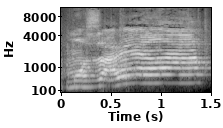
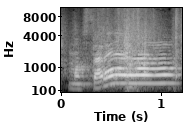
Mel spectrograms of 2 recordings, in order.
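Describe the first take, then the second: First: Even higher and louder, very slow put-on Italian-ish voice; a louder, hammed-up mock Italian chef; funny voice. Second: High, drawn-out put-on Italian-ish voice; a playful mock Italian chef; funny voice. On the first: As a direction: ham it up like a TV chef. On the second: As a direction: sing out the word like a TV chef. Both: Real, not acted. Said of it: "Why am I talking like that?".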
